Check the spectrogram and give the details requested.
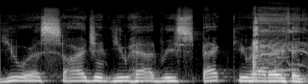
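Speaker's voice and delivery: put-on Portuguese accent laid on thick. A speaker quotes his grandfather replying to him; thick portuguese accent. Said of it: "He had a really thick Portuguese accent".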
